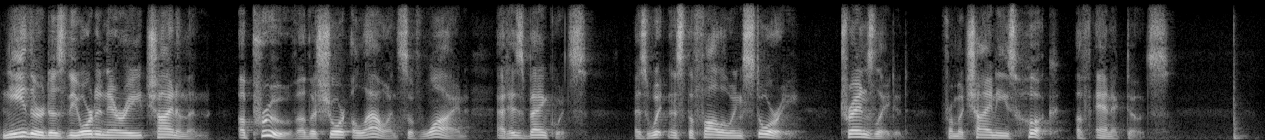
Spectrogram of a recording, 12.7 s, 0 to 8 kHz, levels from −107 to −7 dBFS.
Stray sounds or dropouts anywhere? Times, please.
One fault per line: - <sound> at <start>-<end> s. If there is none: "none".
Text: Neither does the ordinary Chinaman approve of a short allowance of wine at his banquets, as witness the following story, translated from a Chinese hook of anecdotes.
- thud at 12.3-12.5 s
